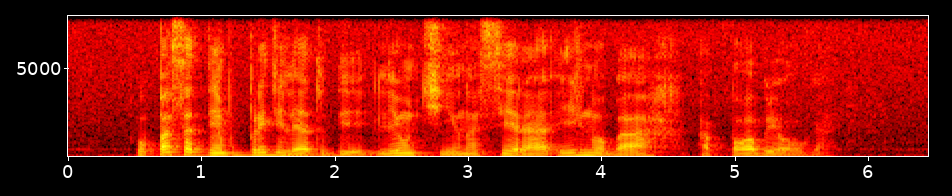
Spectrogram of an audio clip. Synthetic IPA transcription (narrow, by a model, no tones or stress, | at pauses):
ʊpasɐt̪ẽmpʊpɾed͡ʒilɛt̪ʊd̪ɪleõt͡ʃĩnɐseɾaʔeʒnobaɾɐpɔbɾɪɔwɡɐ̰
